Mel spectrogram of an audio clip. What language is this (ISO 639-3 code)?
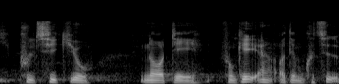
dan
